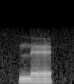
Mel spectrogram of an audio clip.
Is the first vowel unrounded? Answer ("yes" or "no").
yes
